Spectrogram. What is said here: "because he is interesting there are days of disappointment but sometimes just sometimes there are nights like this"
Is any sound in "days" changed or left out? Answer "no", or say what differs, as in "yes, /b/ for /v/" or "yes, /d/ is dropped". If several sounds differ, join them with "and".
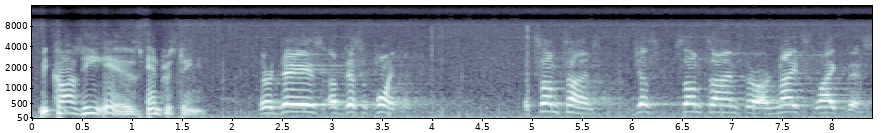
no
